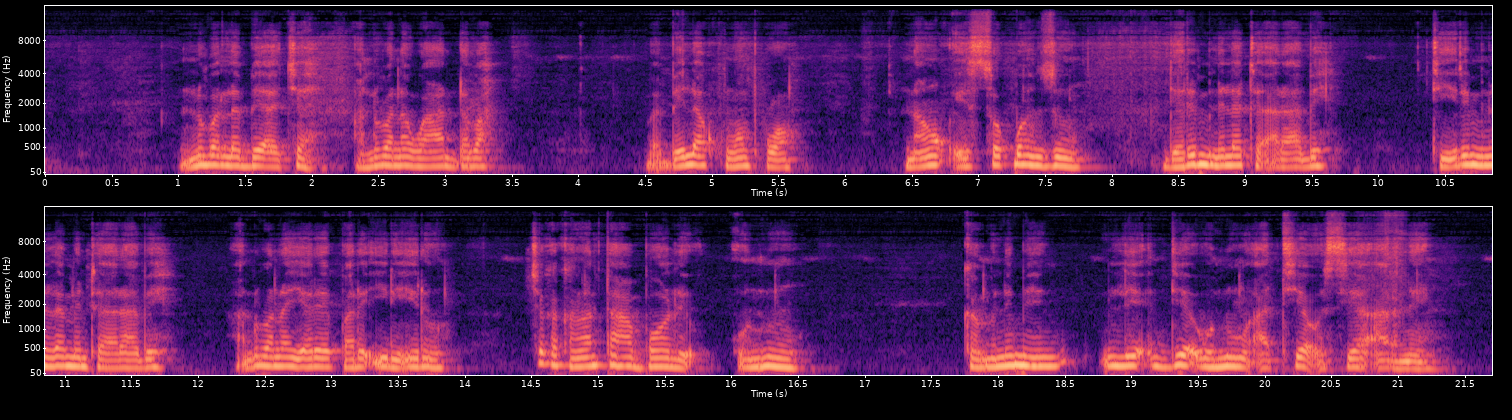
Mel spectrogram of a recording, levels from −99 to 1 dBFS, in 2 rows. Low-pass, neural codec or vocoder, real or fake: 14.4 kHz; vocoder, 44.1 kHz, 128 mel bands, Pupu-Vocoder; fake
